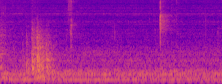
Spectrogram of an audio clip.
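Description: Faint mouth sounds of a person eating ice cream: a short breathy sound about a third of a second in, then a few soft lip and tongue clicks.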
